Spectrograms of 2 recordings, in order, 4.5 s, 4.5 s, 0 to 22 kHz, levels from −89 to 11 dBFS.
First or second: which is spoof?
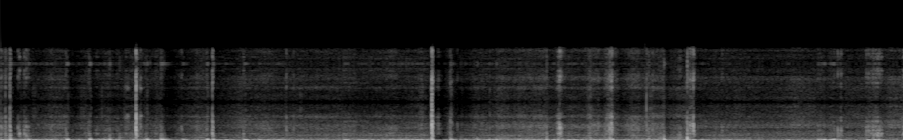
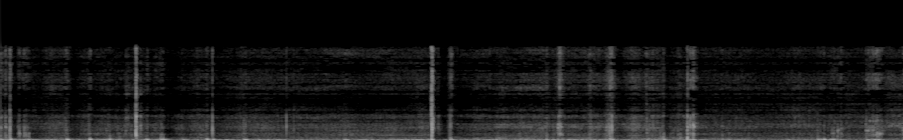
second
